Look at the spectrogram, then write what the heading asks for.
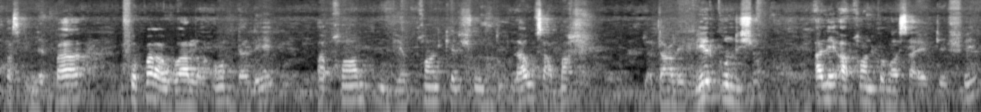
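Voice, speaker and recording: A man with a Senegalese accent giving an unscripted, formal and didactic statement to the press as an official. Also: fairly high pitch. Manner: formal and didactic, posing and answering his own questions. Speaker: government official. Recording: loud background noise, event ambience.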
